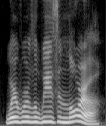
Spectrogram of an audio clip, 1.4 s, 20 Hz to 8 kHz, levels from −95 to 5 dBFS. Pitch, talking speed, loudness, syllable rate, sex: 275 Hz, 210 wpm, -14 LUFS, 7.1 syllables/s, female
